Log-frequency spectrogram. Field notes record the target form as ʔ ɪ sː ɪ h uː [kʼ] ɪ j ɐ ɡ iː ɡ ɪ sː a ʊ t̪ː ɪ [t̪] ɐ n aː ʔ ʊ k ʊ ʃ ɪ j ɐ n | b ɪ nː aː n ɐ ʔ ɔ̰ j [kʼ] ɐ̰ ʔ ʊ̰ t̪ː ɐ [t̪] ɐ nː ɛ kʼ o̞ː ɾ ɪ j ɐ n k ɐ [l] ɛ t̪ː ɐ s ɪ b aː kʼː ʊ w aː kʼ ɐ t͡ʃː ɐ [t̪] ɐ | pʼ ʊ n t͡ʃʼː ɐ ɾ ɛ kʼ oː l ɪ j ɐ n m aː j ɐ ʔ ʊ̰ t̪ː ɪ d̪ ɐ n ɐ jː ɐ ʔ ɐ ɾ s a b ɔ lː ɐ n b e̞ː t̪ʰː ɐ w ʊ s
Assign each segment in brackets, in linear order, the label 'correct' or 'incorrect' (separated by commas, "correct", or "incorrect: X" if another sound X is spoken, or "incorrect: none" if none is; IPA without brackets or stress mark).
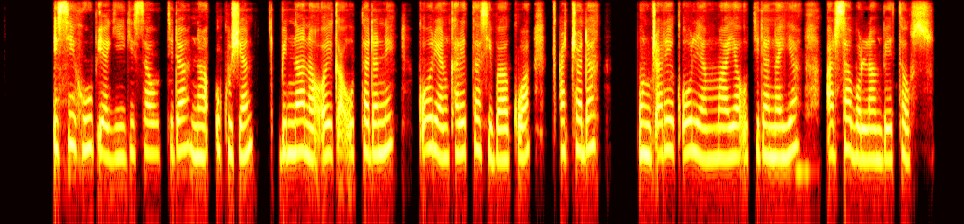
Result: incorrect: pʼ, incorrect: d̪, correct, incorrect: d̪, incorrect: ɾ, incorrect: d̪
